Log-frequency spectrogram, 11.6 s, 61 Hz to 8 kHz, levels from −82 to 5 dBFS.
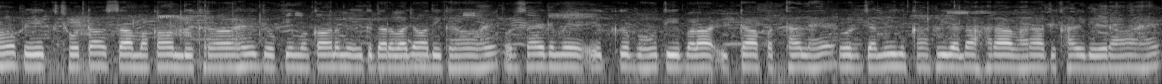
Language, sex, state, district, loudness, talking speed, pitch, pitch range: Maithili, male, Bihar, Begusarai, -18 LUFS, 190 wpm, 165 Hz, 160-170 Hz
